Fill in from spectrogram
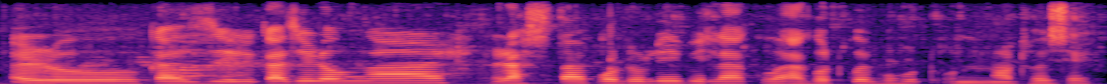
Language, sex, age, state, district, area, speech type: Assamese, female, 45-60, Assam, Golaghat, rural, spontaneous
